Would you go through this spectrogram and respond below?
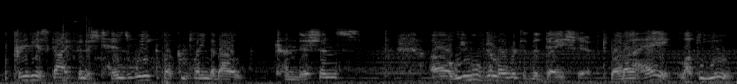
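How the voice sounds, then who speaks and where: A man's voice: fairly high pitch, animated, normal speed, music in the background, lightly acted. A man playing an affable but evasive company phone guide in a horror game, chatty, hesitant and falsely reassuring. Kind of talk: recorded orientation call, game acting. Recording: dull, noisy phone message sound.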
